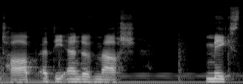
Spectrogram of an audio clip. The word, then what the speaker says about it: marche: And why, for instance, a common one I get is why the word marche, M-A-R-C-H-E, is pronounced marche, but the word marcher, M-A-R-C-H-E with an accent aigu, is pronounced marché.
